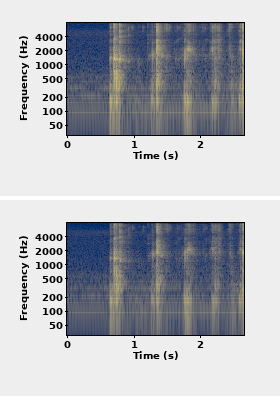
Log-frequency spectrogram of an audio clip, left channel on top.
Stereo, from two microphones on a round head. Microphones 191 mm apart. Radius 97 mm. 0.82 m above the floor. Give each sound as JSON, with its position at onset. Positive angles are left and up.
{"t": 0.6, "sound": "chewing", "side_deg": 40, "distance_m": 1.7}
